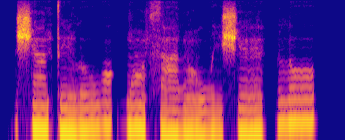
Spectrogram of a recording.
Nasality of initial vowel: nasal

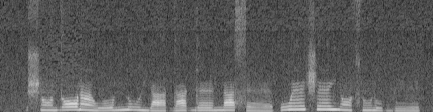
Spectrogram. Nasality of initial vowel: nasal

